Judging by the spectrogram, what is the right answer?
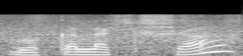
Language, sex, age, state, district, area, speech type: Telugu, female, 30-45, Andhra Pradesh, Chittoor, urban, spontaneous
